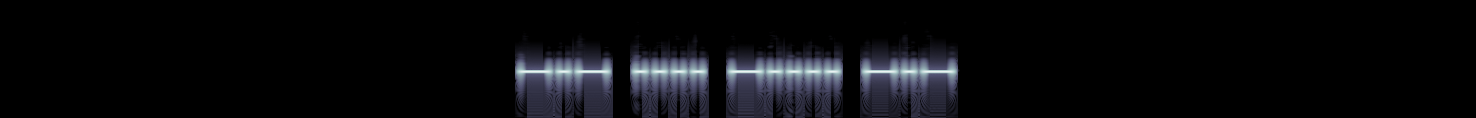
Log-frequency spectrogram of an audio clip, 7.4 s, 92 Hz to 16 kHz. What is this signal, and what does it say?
Morse code, heard as a keyed tone, about 25 wpm, 700 Hz. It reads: KH6K
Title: DXCC-100 Call Signs - 4 Characters - Repeated 3x - 25wpm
